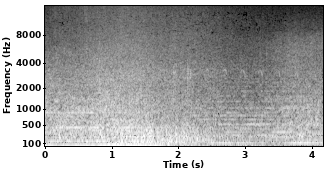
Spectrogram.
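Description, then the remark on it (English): A steady, broad roar of surf washing onto a huge expanse of beach with pebbles and sand, loud and continuous throughout, with a low rumble underneath at the start and no voices. “I'm sure just around this corner, we're going to have the grand reveal of the sea.”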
